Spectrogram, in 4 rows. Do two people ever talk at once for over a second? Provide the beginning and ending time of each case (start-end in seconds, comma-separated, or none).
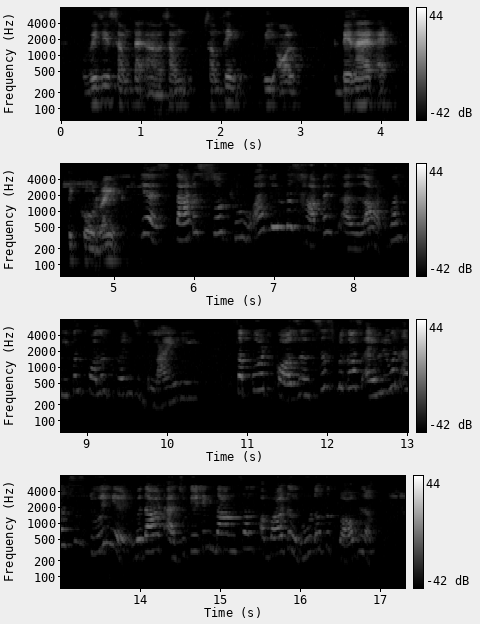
none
